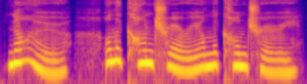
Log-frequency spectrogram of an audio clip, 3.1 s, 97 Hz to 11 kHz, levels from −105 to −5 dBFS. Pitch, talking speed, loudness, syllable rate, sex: 255 Hz, 135 wpm, -15 LUFS, 4.3 syllables/s, female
